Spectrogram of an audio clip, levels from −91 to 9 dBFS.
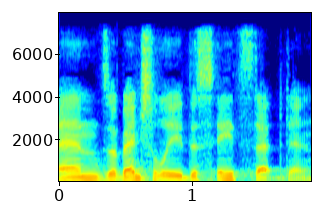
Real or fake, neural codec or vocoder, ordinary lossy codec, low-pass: fake; codec, 16 kHz, 0.5 kbps, FunCodec, trained on LibriTTS, 25 frames a second; AAC, 48 kbps; 7.2 kHz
